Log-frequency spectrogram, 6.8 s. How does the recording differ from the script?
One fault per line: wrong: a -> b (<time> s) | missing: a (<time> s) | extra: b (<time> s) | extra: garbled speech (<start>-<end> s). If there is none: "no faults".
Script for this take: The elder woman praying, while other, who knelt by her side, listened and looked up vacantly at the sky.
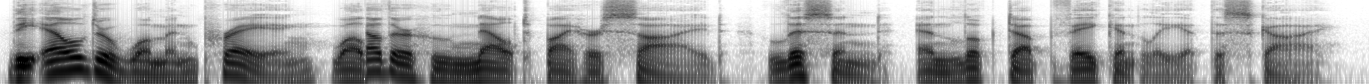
no faults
